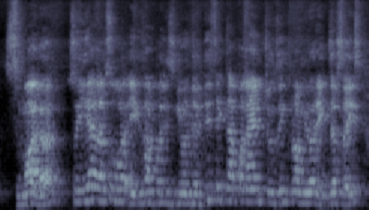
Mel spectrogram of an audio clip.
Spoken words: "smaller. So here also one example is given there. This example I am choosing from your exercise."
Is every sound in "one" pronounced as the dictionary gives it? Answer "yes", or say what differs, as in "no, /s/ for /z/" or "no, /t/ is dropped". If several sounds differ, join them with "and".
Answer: no, /n/ is dropped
